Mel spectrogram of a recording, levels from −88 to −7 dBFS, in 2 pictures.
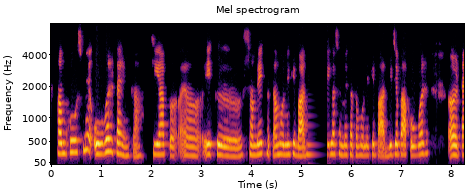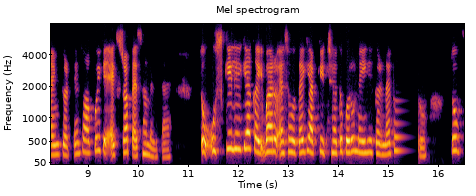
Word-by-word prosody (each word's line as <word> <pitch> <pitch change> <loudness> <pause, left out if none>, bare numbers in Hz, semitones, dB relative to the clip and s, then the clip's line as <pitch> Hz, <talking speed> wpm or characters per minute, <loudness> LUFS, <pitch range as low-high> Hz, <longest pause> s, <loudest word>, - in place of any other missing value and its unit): हमको 230 +3 +2
उसमें 285 +4 -3
ओवरटाइम 230 -3 +2
का - - -6 0.3
कि 220 0 +1
आप 215 -2 -6
अ, 190 0 -5
एक 220 0 -1 0.7
समय 210 +1 +1
ख़त्म 200 -1 -3
होने 215 -1 0
के 225 0 -2
बाद 180 - +3
ड्यूटी 210 +1 -8
का 220 - +1
समय 205 -1 -4
ख़त्म 205 -1 -4
होने 195 -1 -5
के 215 +2 -5
बाद - - 0
भी 205 - -1
जब 215 - -2
आप - - +1
ओवर 215 +4 -1
अ, 420 - -1
टाइम 205 +1 +2
करते 200 +1 -3
हैं 235 - -3
तो 270 - -2
आपको 245 +3 -1
एक 295 - -3
एक्स्ट्रा 255 +5 +2
पैसा 180 +6 +1
मिलता 155 -1 -10
है। 160 - -12 0.6
तो - - +4 0.2
उसके 300 +4 +2
लिए 330 0 +3
क्या 345 0 +7
कई 265 -3 +6
बार 275 0 +7
ऐसा 245 +3 0
होता 250 -1 +2
है 260 - +4
कि 280 +1 -1
आपकी 250 +2 -2
इच्छा 250 +1 -3
है 245 - +1
तो 270 +3 0
करो, 260 +2 +5
नहीं 255 -2 +1
करना 215 -2 0
है 225 - +1
तो 265 +5 -5
मत 290 - -22 0.2
करो। 175 0 -5 0.5
तो 290 +1 +2
225 Hz, 205 wpm, -21 LUFS, 210-260 Hz, 0.7 s, क्या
